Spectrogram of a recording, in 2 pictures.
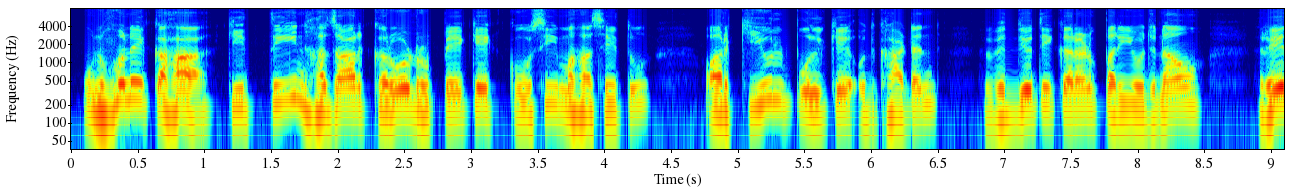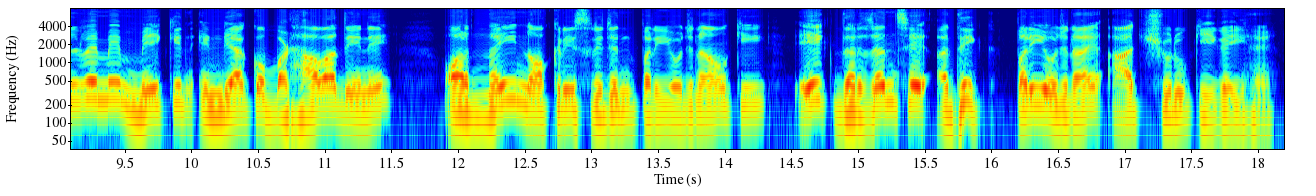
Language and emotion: Hindi, neutral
